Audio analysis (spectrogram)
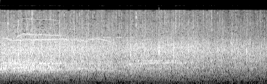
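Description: An audience at an evening tribute event applauds steadily for several seconds, cheering for the honoree's mom and dad, dense clapping with a few whoops and cheers rising above it, the ovation slowly tapering off toward the end.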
